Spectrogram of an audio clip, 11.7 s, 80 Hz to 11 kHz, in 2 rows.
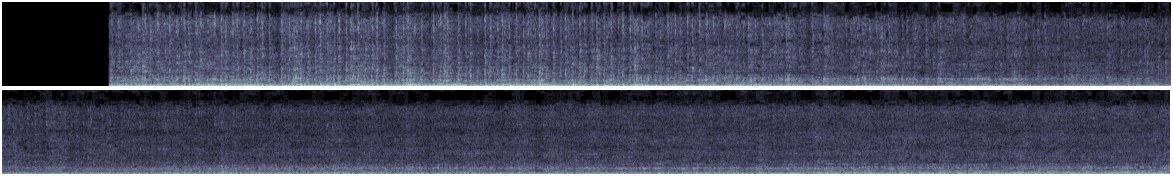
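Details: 1971 Chevy Nova race car, refreshed 383ci small-block Chevy V8 with TH400, first start on E85 with the distributor now locked out: a sharp catch, then a deep, lumpy idle with a steady loping beat, no knocks or rattles; healthy big-cam idle.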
